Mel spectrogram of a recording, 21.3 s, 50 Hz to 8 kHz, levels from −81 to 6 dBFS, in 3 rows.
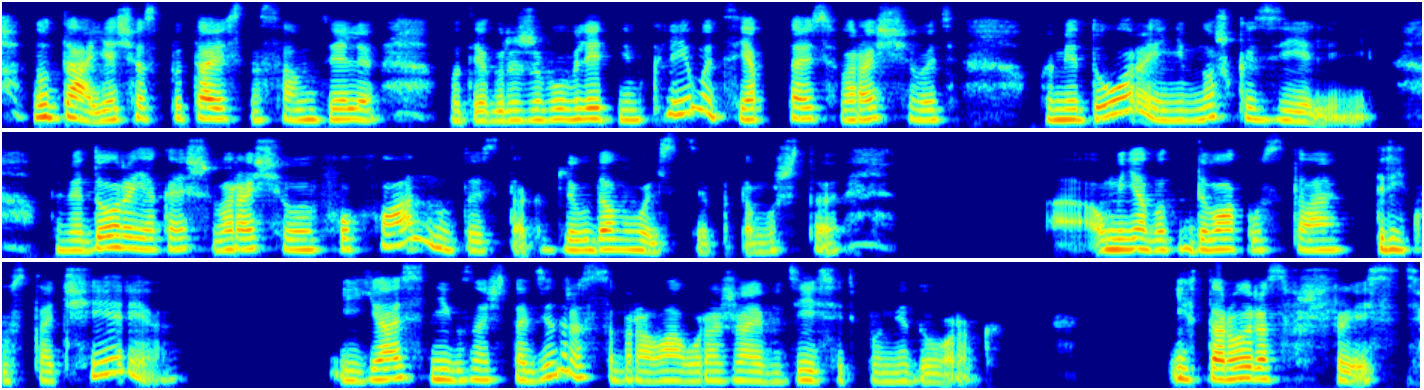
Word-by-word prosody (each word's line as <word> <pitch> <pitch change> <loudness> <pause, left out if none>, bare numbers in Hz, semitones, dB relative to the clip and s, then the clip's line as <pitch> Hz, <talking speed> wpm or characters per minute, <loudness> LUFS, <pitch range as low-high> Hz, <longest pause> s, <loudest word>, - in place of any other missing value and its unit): Ну 245 - +7
да, - - +7
я 180 +4 +2
щас 210 +1 -2
пытаюсь, 210 -1 +3
на 180 - -6
самом 195 0 -2
деле 200 0 +1 0.3
Вот 175 - -6
я 175 - +2
говорю, 175 +1 -1
живу 190 +2 0
в 195 - 0
летнем 205 -2 +2
климате. 290 - -1
Я 200 - +5
пытаюсь 215 +1 0
выращивать 195 0 -1 0.4
помидоры 210 - +3
и 195 - 0
немножко 205 +5 -3
зелени. 190 +5 -4 0.5
Помидоры 215 +5 +3
я, 200 -1 +1
конечно, 205 -2 -3
выращиваю 195 -1 +2
for 205 0 -1
fun, 270 +8 +3
ну, 205 -6 -1
то 175 - -6
есть 170 -1 -9
так, 200 - -7
для 185 -1 -1
удовольствия, 190 -6 0
потому 155 +2 -8
что, 180 - -6 1.0
а, - - -6
у - - +1
меня 195 +1 +5
вот 190 0 -1
2 200 -1 +3
куста 190 0 -3
3 195 -2 +1
куста 170 -1 -7
черри, 280 - -2 0.9
и 290 - -5
я 195 +4 +3
с 225 -2 -12
них, 195 -2 0
значит, 195 +1 -4
1 185 +8 0
раз 235 0 -1
собрала 180 -2 -1
урожай 175 0 -1
в 160 - -10
10 175 +1 -4
помидорок, 160 -2 -6 0.8
и 215 - +2
2 200 +2 +7
раз- 205 -1 +4
в - - -13
6. - - -4
195 Hz, 175 wpm, -23 LUFS, 180-210 Hz, 1.0 s, Ну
